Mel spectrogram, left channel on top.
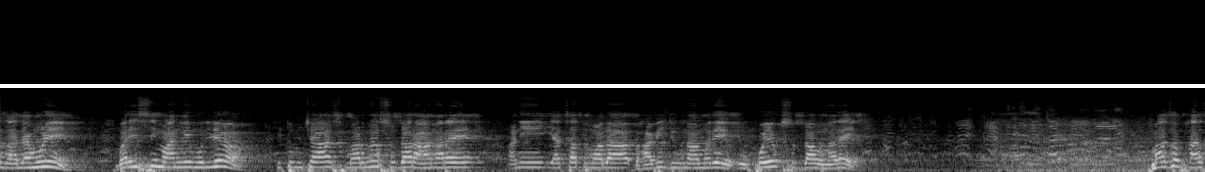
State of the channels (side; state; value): left; silent; digital silence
